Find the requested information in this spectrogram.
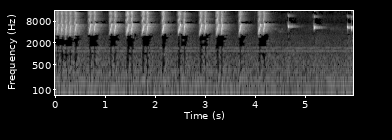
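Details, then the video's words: High, strident chirps from a grey-cheeked bulbul (cucak kinoy) meant for training songbirds and luring wild birds, repeated about twice a second at first, slowing to three lone thin descending whistles. "Masteran suara burung CUCAK KINOY gacor cocok untuk masteran dan pikat"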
